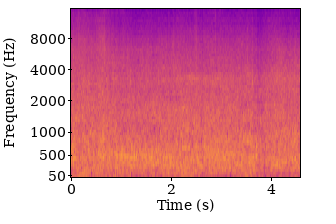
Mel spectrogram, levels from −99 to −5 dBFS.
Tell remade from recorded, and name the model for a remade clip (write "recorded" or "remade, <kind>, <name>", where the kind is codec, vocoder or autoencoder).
remade, codec, SNAC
